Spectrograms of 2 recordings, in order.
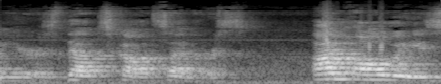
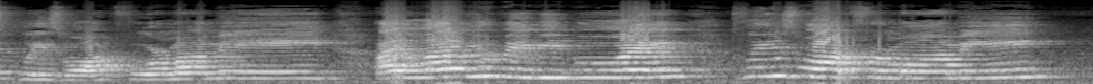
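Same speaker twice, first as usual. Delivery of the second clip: coaxing; 6 semitones higher, 4 dB louder, slower than usual. Real, not acted. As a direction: coax gently, drawn out. Coaxing the dog to walk.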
